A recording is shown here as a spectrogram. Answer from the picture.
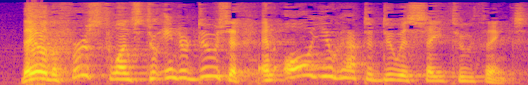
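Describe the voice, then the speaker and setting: A man at a fairly quick pace, with very wide pitch swings. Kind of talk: lecture. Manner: fast.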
